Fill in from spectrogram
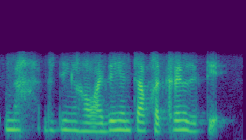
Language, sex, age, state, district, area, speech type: Manipuri, female, 30-45, Manipur, Kangpokpi, urban, conversation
